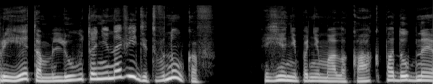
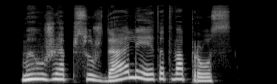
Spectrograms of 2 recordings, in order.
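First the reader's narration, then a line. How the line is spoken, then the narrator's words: Sighing. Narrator (Russian): вздохнула я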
